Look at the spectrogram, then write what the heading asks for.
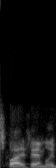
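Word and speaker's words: SPY×FAMILY: just spy family so you can pronounce it as spy family but the x is just there as a marketing as something as something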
